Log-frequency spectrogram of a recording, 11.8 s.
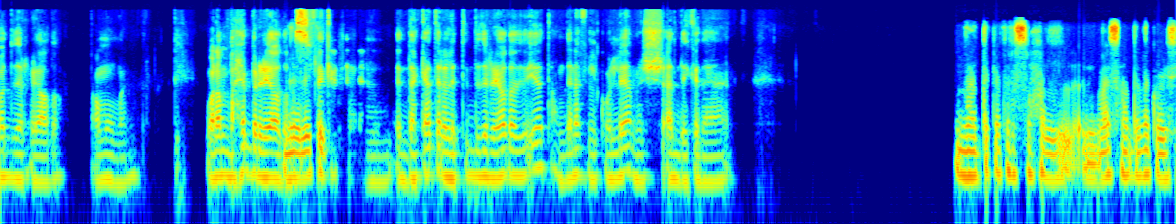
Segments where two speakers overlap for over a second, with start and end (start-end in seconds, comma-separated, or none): none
